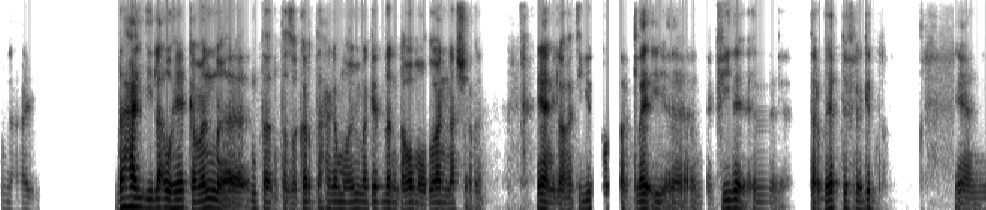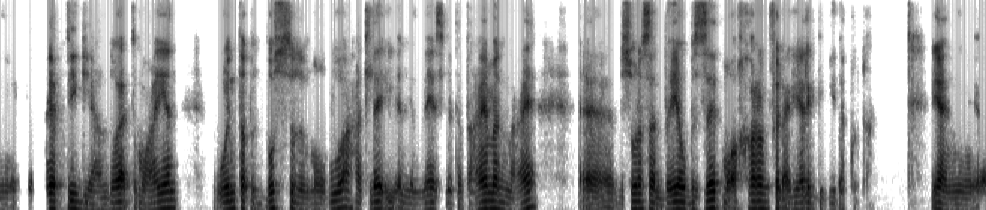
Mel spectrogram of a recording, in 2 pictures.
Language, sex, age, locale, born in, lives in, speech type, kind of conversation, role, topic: Arabic, male, 40-44, ar-EG, Egypt, Portugal, conversation, unstructured, none, إيه اللي بيخليك تفقد أعصابك وإنت بتتكلم مع حد مختلف معاك في الرأي؟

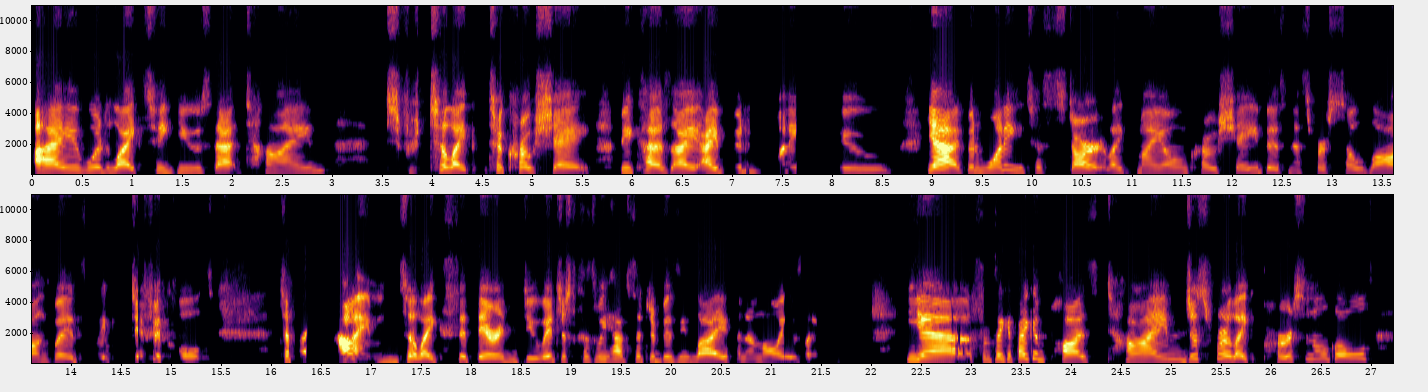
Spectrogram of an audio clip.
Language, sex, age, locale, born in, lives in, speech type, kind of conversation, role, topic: English, female, 30-34, en-US, United States, United States, conversation, unstructured, none, How might having extra time to yourself change your daily life and priorities?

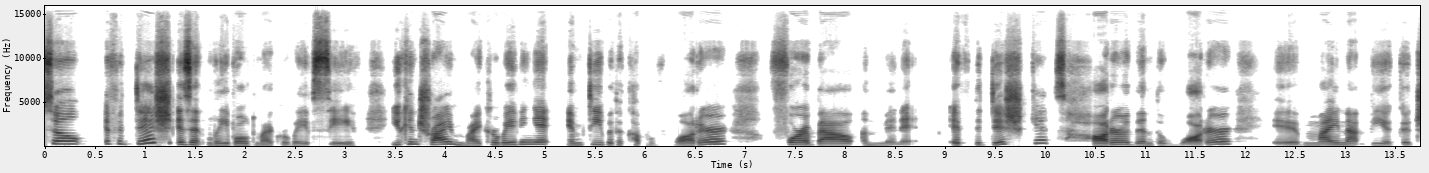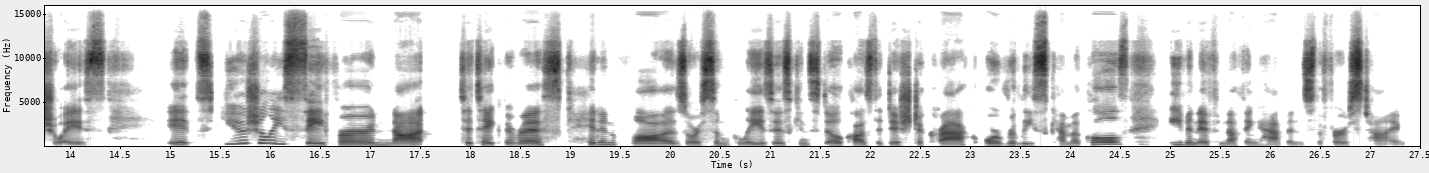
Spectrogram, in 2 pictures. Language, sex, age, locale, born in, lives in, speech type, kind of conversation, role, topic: English, female, 25-29, en-US, United States, United States, read, expert-assistant, expert, How does a microwave oven work and what affects how it heats food?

